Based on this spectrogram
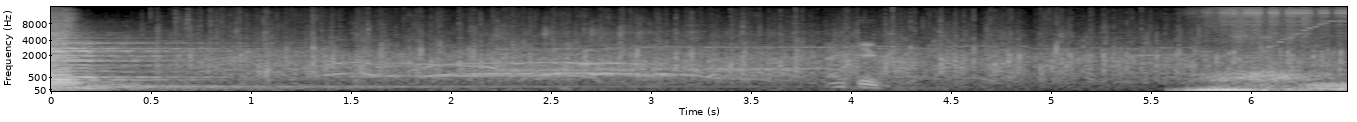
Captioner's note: applause and cheers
